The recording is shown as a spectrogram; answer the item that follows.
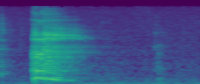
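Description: A woman clearing her throat once, a short burst about a third of a second in.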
